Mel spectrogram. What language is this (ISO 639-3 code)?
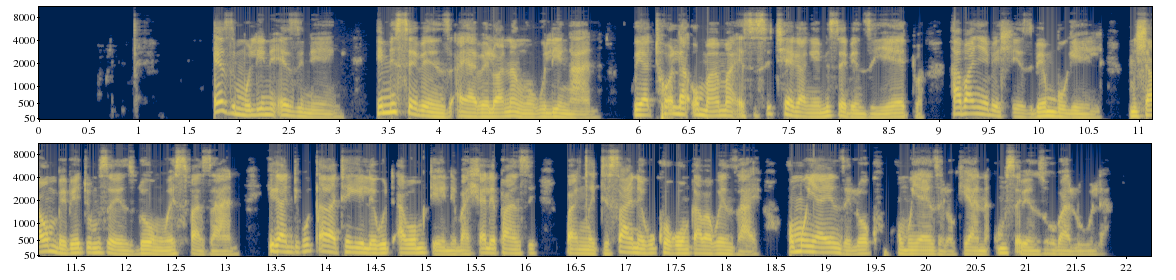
nde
